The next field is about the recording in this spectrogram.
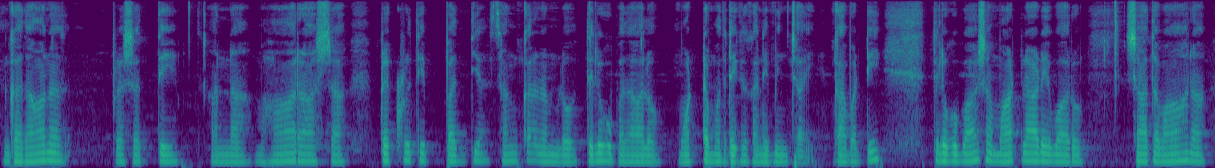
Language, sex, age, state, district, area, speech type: Telugu, male, 45-60, Andhra Pradesh, Chittoor, rural, spontaneous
